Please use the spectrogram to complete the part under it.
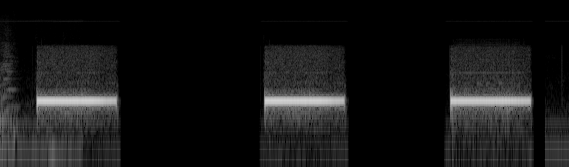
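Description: Three steady telephone tones ring out while a call is placed again. Each is a flat, low-pitched beep about a second long, separated by clear silent gaps of nearly two seconds.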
